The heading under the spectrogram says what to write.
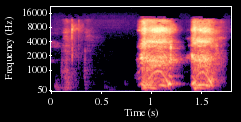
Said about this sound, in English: I'm talking so fast, I had to cough.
